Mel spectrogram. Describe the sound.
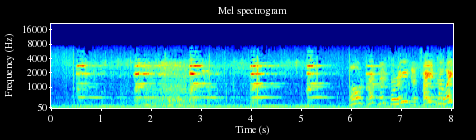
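A train idles with a steady low rumble while its bell clangs several times at a slow, uneven pace, each ring lingering; voices begin talking toward the end.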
